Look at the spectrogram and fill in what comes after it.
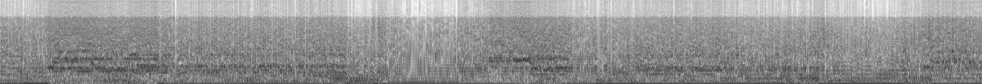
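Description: Loud live music played through a theatre sound system, with a heavy bass line and singers' voices, with the audience shouting along. The recording is pinned at full level throughout.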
